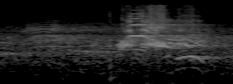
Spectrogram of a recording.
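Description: A brief high-pitched shout about a second and a half in, over the faint murmur of a sports hall.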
